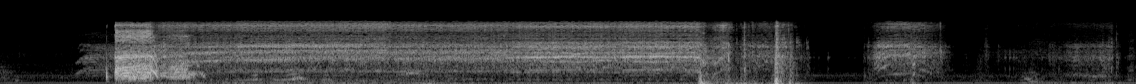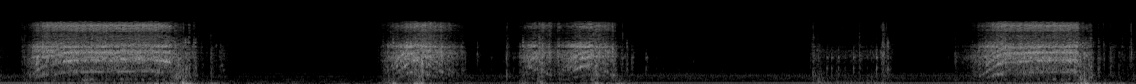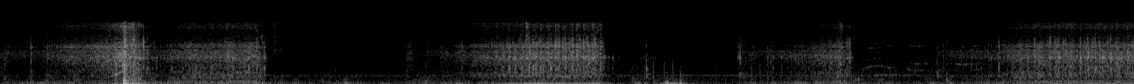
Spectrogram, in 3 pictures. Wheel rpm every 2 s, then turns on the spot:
30, 160, 160, 80, 30, 30, 70, 10, 20, 0, 50, 30, 20, 10, 10, 10, 30.
6-8 22-30 32-34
